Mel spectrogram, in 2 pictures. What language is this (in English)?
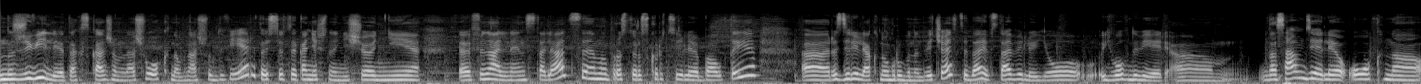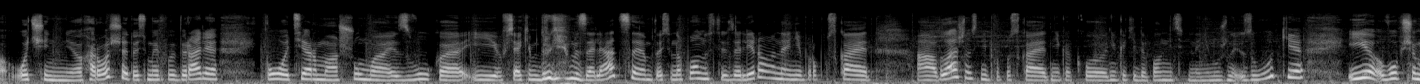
Russian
